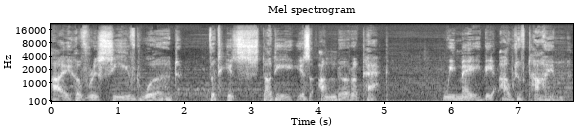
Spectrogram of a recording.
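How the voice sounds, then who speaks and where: Over loud background noise, a man puts on a character voice with a very deep, low pitch, speaking at a fairly slow pace. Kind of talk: fantasy game narration. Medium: video game. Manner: solemn, earnest.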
